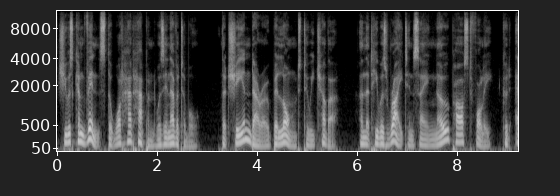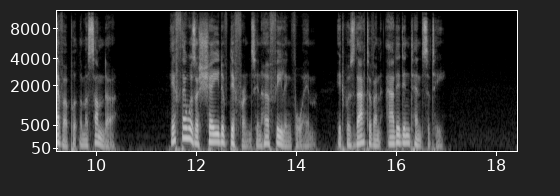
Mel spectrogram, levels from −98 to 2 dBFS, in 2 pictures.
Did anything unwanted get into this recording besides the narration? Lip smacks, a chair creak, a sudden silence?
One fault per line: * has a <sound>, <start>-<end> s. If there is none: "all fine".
all fine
